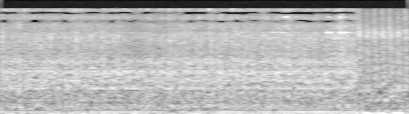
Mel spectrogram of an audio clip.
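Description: Massey Ferguson tractor engine running at a steady speed, a constant low drone that cuts off abruptly just before the end.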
